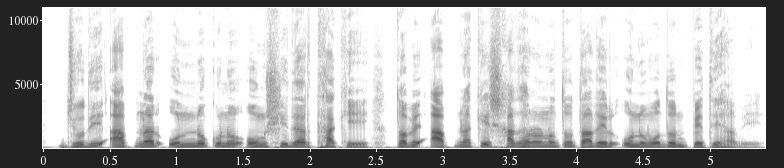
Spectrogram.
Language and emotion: Bengali, neutral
